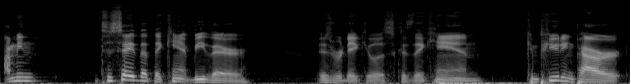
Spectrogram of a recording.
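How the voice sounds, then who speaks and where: Low-voiced man in excited, slangy chat. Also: a little slow, clear, resonant tone. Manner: profane, slangy, enthusiastic rambling. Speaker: podcast co-host. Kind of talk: casual chat with friends.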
